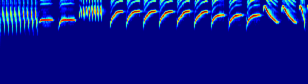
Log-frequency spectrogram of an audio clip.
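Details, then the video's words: Canary lure song: a rapid buzzy rattle, two rising whistles, a short buzz, then a regular run of upward-curving whistled notes roughly three per second, finishing with sharp downslurs. "Bakal Langsung Nyaut Burung Kenari Kondisi Apa Saja Dengan Pancingan Kenari Lagu Mewah Ini"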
